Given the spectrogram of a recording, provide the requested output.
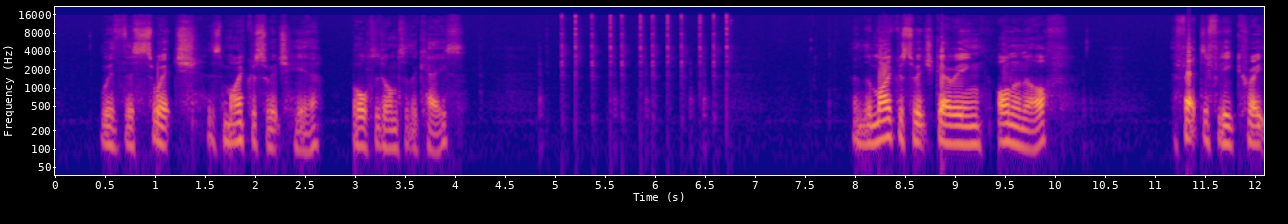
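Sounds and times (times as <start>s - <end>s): micro switch clicking rapidly: 4.8s - 6.8s.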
